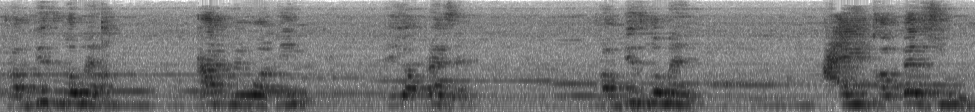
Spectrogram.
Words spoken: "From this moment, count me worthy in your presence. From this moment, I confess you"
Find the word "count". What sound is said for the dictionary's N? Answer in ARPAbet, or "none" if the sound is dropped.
none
